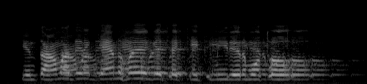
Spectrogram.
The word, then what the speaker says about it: কিতমির: কিন্তু আমাদের জ্ঞান হয়ে গেছে কিতমিরের মত কি বললাম কি বললাম কিতমির কি বললাম বলুন কিতমির বলুন উচ্চারণটা করুন কিতমির কয় হস্ত ত ময় দীর্ঘই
